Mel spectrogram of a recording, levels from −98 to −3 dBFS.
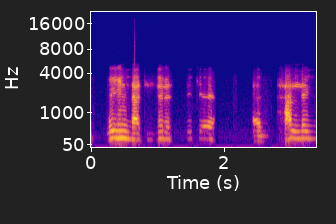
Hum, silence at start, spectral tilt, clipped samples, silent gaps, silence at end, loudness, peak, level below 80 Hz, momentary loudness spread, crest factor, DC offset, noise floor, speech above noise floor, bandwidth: none; 0.25 s; -7.5 dB/octave; under 0.1%; none; 0.05 s; -22 LUFS; -4 dBFS; -66 dBFS; 17 LU; 20 dB; under 0.1%; -73 dBFS; 52 dB; 5.2 kHz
